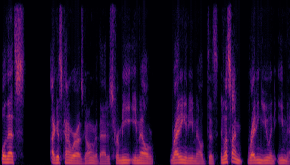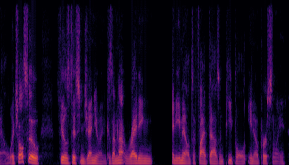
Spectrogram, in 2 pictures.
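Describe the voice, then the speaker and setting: A man's voice: medium pitch, brisk, no echo, studio quality. A man co-hosting a podcast in a casual, conversational style. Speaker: podcast co-host and fiction writer.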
